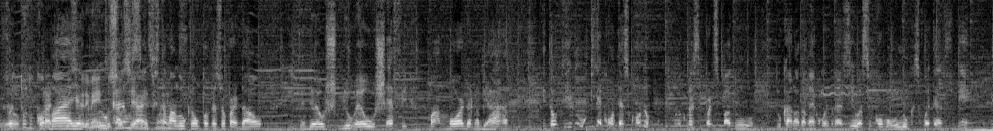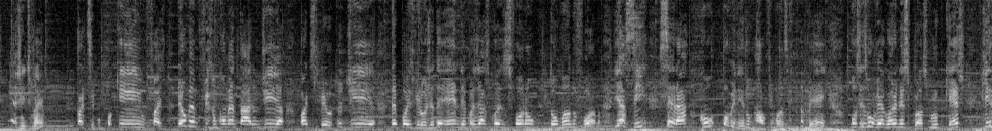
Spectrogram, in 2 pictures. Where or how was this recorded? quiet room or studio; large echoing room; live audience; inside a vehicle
inside a vehicle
